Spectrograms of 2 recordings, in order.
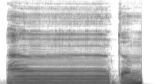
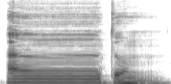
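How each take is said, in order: First: The nasal is a soft blurred n sound. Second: The same.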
